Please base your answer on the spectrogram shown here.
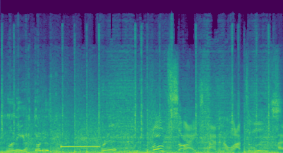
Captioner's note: beep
